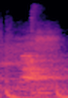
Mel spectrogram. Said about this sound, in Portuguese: tem um cachorro latindo bastante. O Au Au tá nervoso. Eu entendo, Au Au, o que tá acontecendo?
